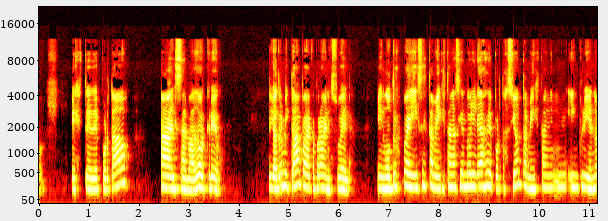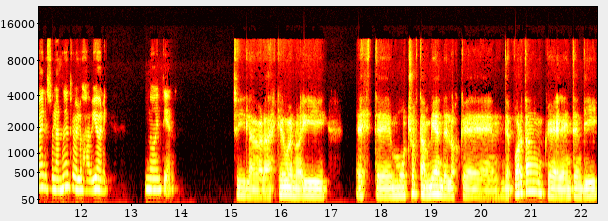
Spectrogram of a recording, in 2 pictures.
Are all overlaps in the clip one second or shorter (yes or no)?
yes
